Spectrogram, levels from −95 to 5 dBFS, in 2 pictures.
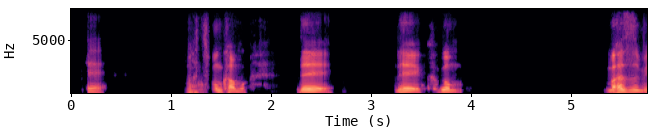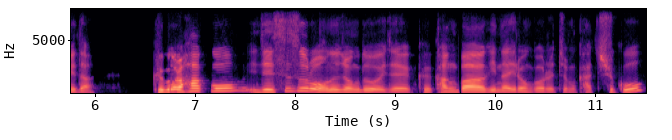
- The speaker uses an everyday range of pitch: No, wide, 6.0 semitones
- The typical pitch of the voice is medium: Yes, medium, 155 Hz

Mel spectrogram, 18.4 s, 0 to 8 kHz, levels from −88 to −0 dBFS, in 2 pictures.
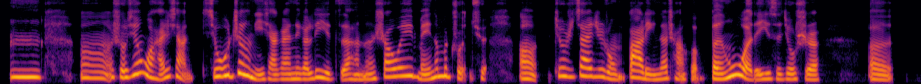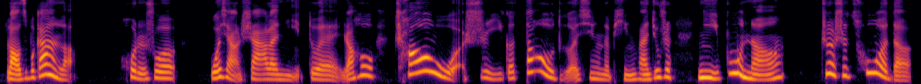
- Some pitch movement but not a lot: No, wide, 6.3 semitones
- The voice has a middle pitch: No, high, 220 Hz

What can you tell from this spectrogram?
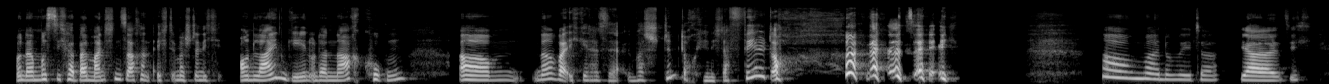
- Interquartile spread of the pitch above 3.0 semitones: Yes, average, 3.7 semitones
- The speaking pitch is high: Yes, high, 205 Hz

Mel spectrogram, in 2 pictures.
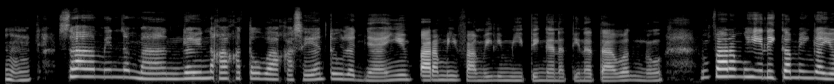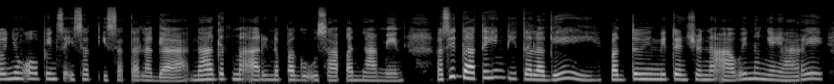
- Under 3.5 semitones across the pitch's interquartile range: No, average, 5.3 semitones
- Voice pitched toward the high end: Yes, high, 230 Hz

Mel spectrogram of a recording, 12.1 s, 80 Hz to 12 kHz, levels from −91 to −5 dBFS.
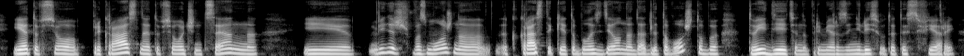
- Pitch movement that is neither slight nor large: No, narrow, 2.0 semitones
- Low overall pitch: No, medium, 185 Hz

